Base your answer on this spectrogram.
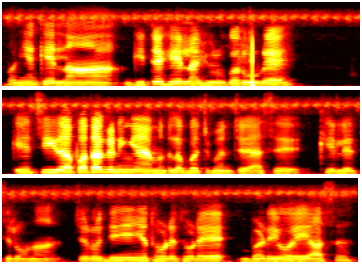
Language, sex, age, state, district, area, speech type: Dogri, female, 30-45, Jammu and Kashmir, Reasi, rural, spontaneous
